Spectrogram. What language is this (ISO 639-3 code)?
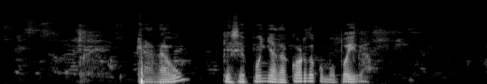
glg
